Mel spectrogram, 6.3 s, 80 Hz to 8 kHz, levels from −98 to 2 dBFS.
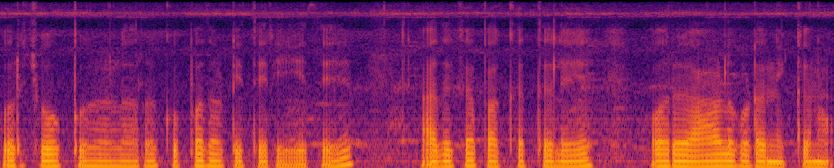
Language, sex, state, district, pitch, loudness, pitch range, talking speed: Tamil, male, Tamil Nadu, Kanyakumari, 105 Hz, -21 LUFS, 100-110 Hz, 125 wpm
